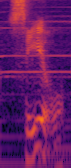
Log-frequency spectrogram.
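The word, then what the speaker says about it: cele: Seal. Well, see, yeah, seal.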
